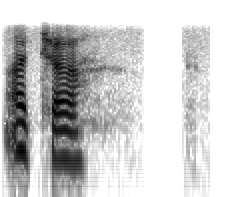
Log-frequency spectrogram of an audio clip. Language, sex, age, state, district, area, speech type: Dogri, female, 30-45, Jammu and Kashmir, Samba, rural, conversation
